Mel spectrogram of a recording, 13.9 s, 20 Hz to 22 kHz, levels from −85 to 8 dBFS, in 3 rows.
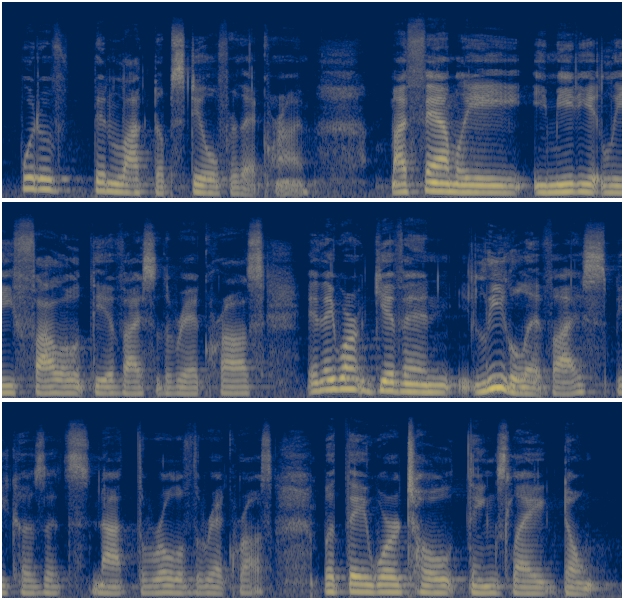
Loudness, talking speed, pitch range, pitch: -24 LUFS, 175 wpm, 125-150 Hz, 135 Hz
